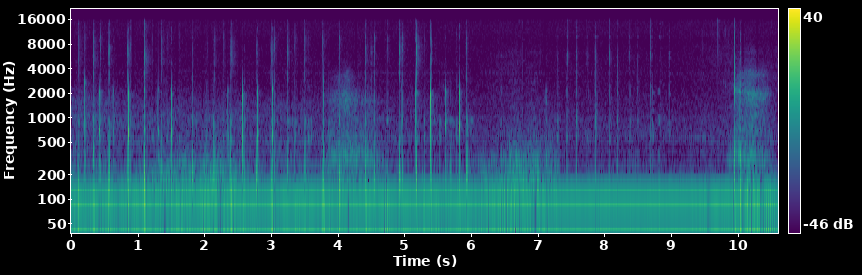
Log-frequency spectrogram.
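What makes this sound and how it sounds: A clear hollow glass Christmas bauble with a glittery base and "Paris" lettering is held in both hands and tapped with long nails. The result is a rapid run of short, sharp clicking taps with a light glassy ring. A few soft scratchy rustles come through around the middle and the end, all over a steady low hum.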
